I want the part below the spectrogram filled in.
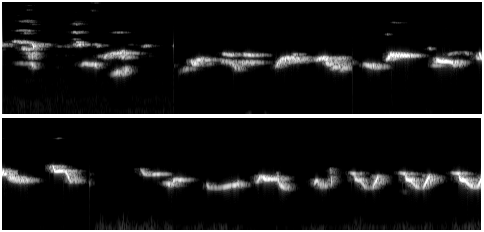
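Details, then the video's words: Lengthy Clay-colored thrush song of dense, overlapping whistled warbles, a short break, then a new burst of quick up-and-down slurred notes. "Clay-colored Thrush Singing! Clay-colored Thrush Calling! Sound! - Zorzal Pardo Canto - Turdus Grayi"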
